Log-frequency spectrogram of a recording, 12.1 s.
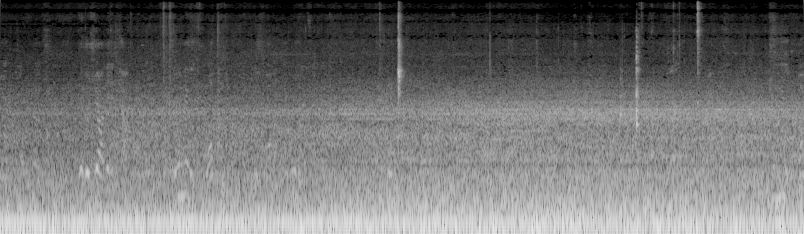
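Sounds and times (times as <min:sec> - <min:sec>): train cabin rumble: 0:00.0 - 0:12.0.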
